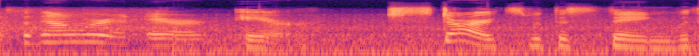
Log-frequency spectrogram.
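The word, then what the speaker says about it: AIRE: air starts with this thing with a very mysterious name. Air like air that like that we breathe air.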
